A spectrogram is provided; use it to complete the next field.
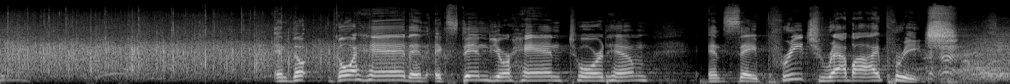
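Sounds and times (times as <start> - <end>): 
audience applause: 0.0 - 4.5
speech: 2.8 - 9.7
laughter: 9.2 - 10.0.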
